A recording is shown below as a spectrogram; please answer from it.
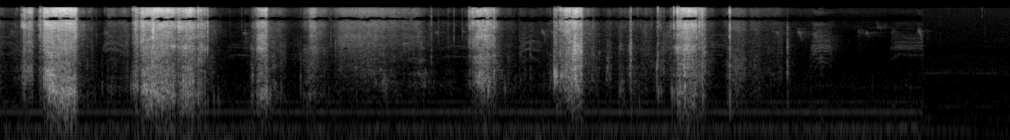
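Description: Crinkly polyester TV cover being handled: fabric rustling and Velcro flaps being pulled apart and pressed together, in about six short bursts with a quiet stretch near the end.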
